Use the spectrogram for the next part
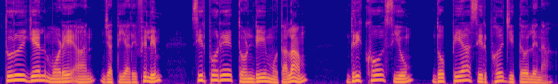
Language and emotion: Santali, neutral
